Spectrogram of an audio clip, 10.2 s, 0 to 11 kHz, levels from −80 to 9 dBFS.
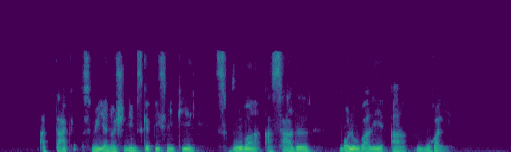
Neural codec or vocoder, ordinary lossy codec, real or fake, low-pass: codec, 16 kHz, 8 kbps, FunCodec, trained on Chinese and English, 25 frames a second; AAC, 32 kbps; fake; 7.2 kHz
